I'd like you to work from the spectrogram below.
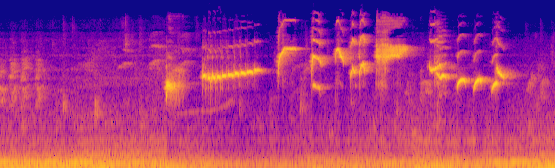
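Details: Energetic caged Orange-headed Thrush from North Bali delivers a rich, rapid phrase of varied whistles: a rising note, a long sustained whistle, then fast sharp chirps and trills, heard above faint low background hum.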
